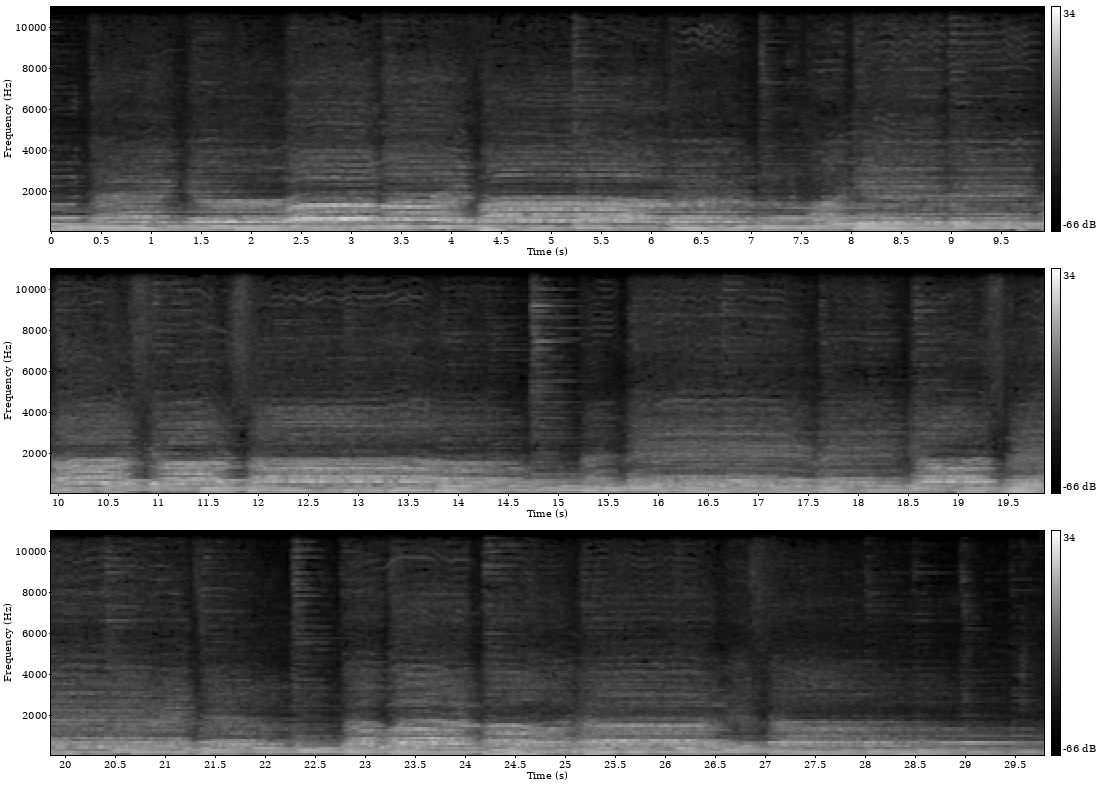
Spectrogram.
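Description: Gospel worship music: a choir singing long, held phrases over a sustained accompaniment.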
